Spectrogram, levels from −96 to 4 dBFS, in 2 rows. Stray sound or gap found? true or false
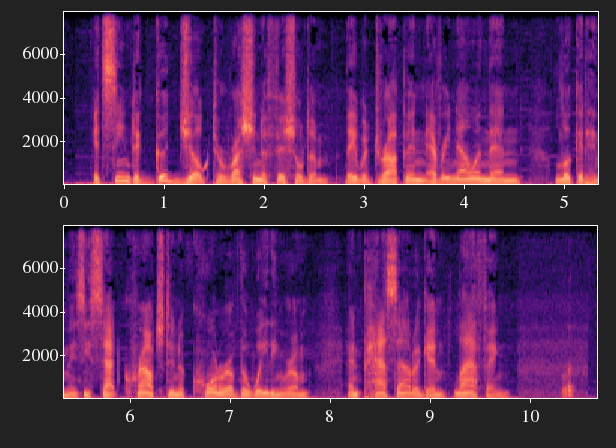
true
